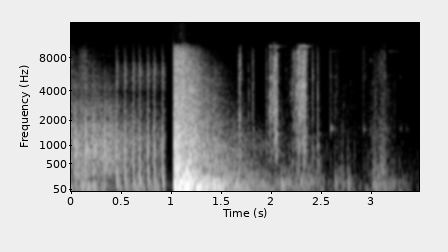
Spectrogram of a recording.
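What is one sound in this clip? A sniper rifle fires a loud shot with a ringing echo.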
